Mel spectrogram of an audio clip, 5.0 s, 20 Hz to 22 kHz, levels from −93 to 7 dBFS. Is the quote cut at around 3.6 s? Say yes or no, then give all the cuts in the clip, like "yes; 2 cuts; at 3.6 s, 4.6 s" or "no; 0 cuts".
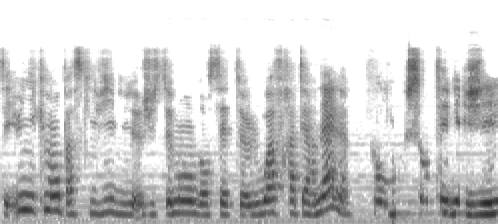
yes; 1 cut; at 3.6 s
